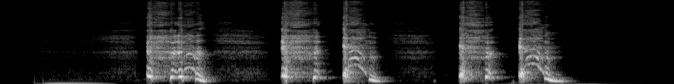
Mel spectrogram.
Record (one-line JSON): {"three_cough_length": "6.7 s", "three_cough_amplitude": 31874, "three_cough_signal_mean_std_ratio": 0.45, "survey_phase": "beta (2021-08-13 to 2022-03-07)", "age": "65+", "gender": "Female", "wearing_mask": "No", "symptom_none": true, "smoker_status": "Never smoked", "respiratory_condition_asthma": false, "respiratory_condition_other": false, "recruitment_source": "REACT", "submission_delay": "3 days", "covid_test_result": "Negative", "covid_test_method": "RT-qPCR"}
